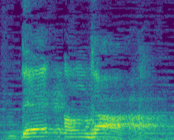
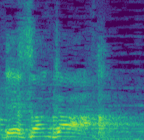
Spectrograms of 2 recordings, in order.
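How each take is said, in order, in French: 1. Aucun son z ne relie les deux mots. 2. Un son z relie les deux mots. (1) "H de hangar, c'est aspiré. Donc on va dire" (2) "et non"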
